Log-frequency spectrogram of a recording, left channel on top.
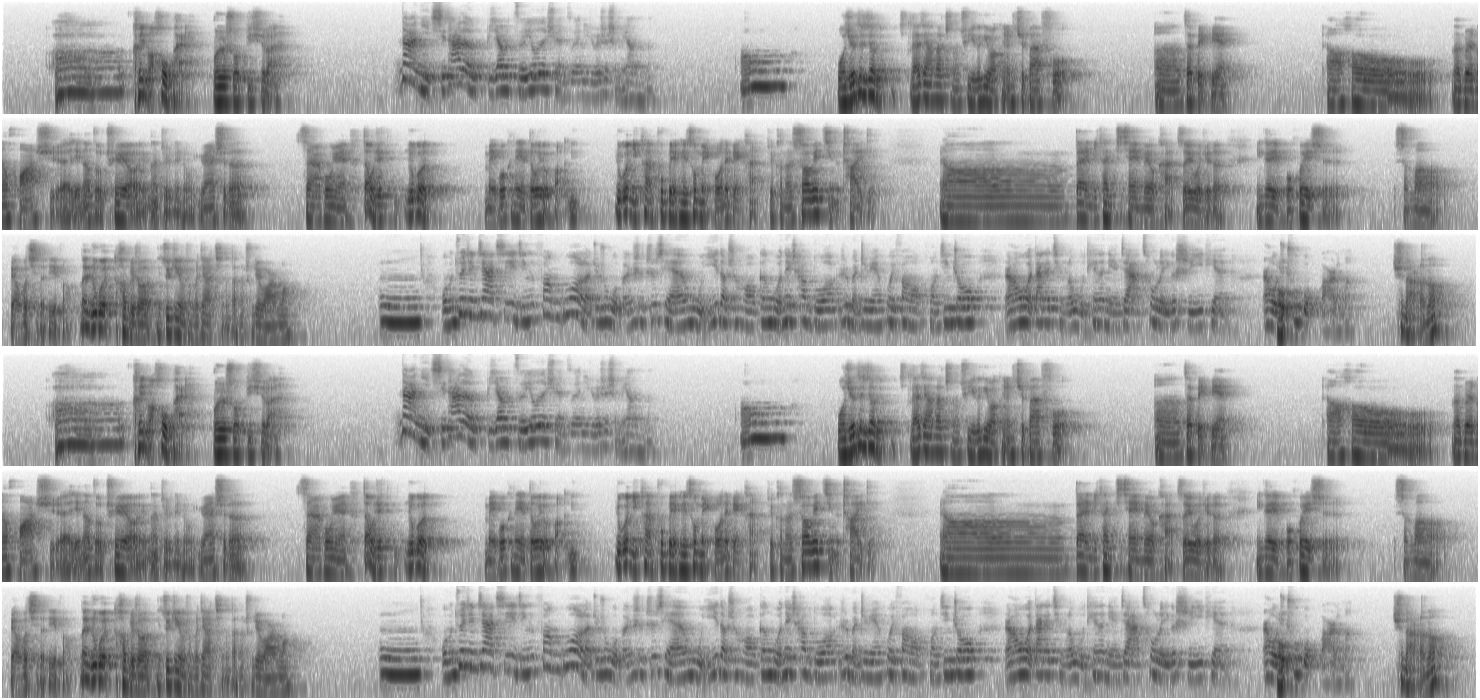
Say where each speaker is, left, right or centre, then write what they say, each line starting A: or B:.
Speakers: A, on the right; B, on the right.
A: 啊，可以往后排，不是说必须来。
B: 那你其他的比较择优的选择，你觉得是什么样的呢？
A: 哦，我觉得叫来加拿大只能去一个地方，肯定是去班夫。嗯，在北边。然后那边儿能滑雪，也能走 trail，也能就是那种原始的自然公园。但我觉得如果美国肯定也都有吧，你如果你看瀑布，也可以从美国那边看，就可能稍微景差一点。然后，但你看你之前也没有看，所以我觉得应该也不会是什么了不起的地方。那如果好比说你最近有什么假期吗？打算出去玩吗？
B: 嗯，我们最近假期已经放过了，就是我们是之前五一的时候跟国内差不多，日本这边会放黄金周，然后我大概请了五天的年假，凑了一个十一天，然后我就出国玩了嘛。
A: 哦，去哪儿了呢？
